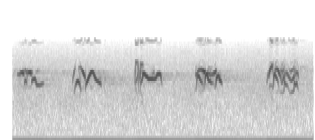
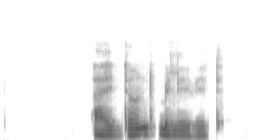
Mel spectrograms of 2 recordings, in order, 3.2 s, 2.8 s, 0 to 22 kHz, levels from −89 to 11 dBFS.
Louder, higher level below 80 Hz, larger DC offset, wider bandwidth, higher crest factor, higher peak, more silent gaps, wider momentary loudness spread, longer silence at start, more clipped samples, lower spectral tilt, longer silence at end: first, -26 LUFS vs -35 LUFS; about the same, -78 dBFS vs -74 dBFS; first, 0.2% vs under 0.1%; first, 8 kHz vs 7 kHz; second, 14 dB vs 20 dB; about the same, -16 dBFS vs -18 dBFS; neither; about the same, 11 LU vs 13 LU; second, 0.15 s vs 0.95 s; neither; second, 3 dB/octave vs -8 dB/octave; second, 0.15 s vs 0.55 s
